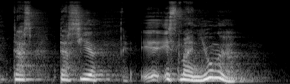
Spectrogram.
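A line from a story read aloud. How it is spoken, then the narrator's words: Stammering. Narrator (German): stammelte sie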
